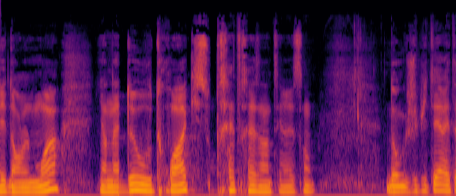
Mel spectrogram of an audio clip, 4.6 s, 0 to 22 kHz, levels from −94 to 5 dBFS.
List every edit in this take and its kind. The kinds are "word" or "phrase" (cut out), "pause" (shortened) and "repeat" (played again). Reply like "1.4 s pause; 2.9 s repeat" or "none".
1.2 s word; 2.1 s word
